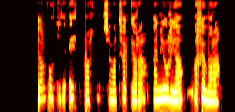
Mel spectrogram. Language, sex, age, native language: Icelandic, female, 30-39, Icelandic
